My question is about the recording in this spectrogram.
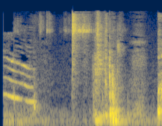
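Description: A cat's short meow falling in pitch, followed about a second in by a sharp knock and a few heavy thumps.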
